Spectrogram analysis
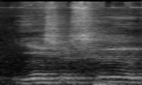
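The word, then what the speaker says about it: Ἰησοῦς: 그런데 우리 발음으로 예수님은 예수스 그렇습니다. 예수스. 그리고 그리스도는 그리스도스 그럽니다. 그래서 우리 발음으로 예수, 우리 발음으로 그리스도 이러는 겁니다. 헬라 말로는 이름이 누구나 다 사람 이름에 맨 나중에 스를 붙입니다. 스.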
